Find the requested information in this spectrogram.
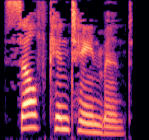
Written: self-containment

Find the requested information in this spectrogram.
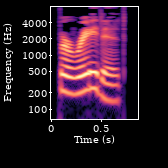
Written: berated

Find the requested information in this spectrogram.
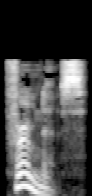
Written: firmness

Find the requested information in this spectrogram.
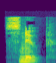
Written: snoop

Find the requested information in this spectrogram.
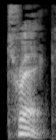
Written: trek

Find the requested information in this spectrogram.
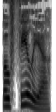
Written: ophelia

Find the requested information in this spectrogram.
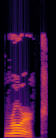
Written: roarke

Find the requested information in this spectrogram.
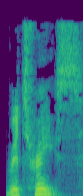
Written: retrace

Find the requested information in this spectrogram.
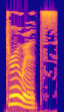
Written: druids

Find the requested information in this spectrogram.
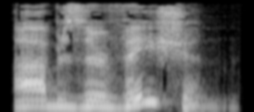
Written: observation

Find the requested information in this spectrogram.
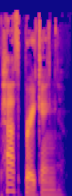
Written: pathbreaking

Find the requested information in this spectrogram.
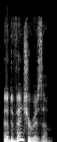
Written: adventurism

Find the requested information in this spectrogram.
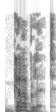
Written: goblet

